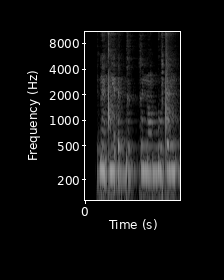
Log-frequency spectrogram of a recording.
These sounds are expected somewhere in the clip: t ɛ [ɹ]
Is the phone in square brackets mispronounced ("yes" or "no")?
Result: yes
